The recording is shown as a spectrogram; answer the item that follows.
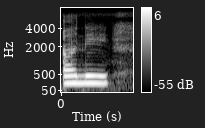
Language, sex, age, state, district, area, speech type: Nepali, female, 18-30, West Bengal, Kalimpong, rural, spontaneous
